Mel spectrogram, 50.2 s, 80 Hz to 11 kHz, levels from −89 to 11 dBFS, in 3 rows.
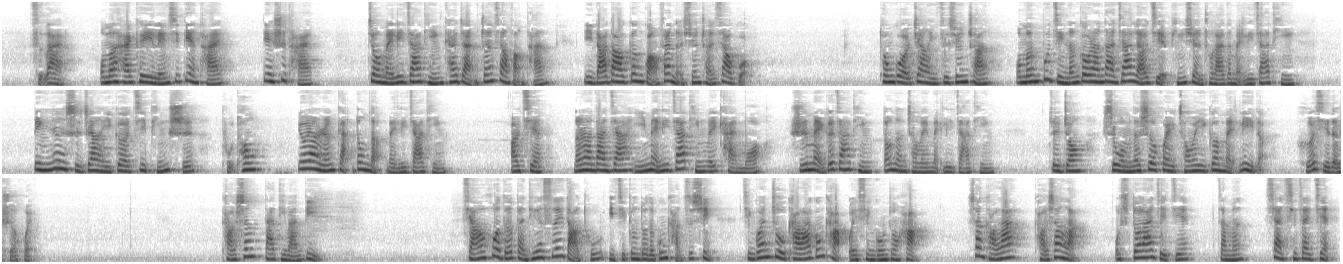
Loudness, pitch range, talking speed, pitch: -20 LUFS, 190-240 Hz, 225 characters per minute, 215 Hz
